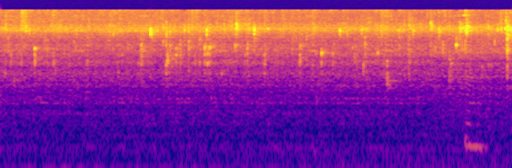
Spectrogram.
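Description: Battered chicken pakoda pieces deep-frying in hot oil in a kadai on a medium flame: a steady, soft sizzle with scattered small crackles and pops.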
